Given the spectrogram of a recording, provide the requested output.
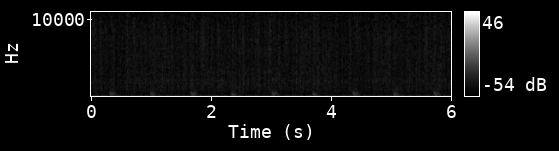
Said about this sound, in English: There you go. That's hopefully that's a little bit of rain for you if you haven't heard that before.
